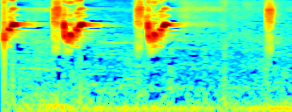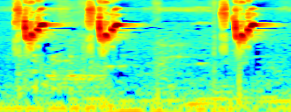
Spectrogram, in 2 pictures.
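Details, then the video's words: A prinia sings loud, high, bright phrases: a dry click and then a ringing, swooping whistle, repeated about once a second, with a faint low hum underneath. "Suara Burung prenjak gacor"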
